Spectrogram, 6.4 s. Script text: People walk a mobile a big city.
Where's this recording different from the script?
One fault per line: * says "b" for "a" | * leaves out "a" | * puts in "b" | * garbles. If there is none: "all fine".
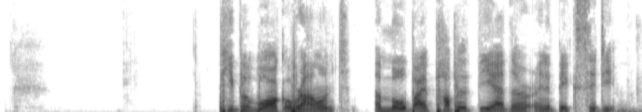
* puts in "around"
* puts in "puppet theater in"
